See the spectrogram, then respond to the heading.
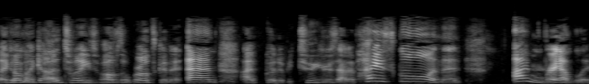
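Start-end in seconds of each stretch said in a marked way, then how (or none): none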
